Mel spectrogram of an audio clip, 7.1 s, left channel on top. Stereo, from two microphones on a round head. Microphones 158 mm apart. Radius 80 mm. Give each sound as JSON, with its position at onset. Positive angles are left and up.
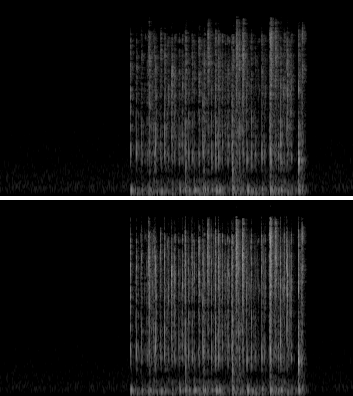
{"t": 2.6, "sound": "typing on a keyboard", "side_deg": -85, "distance_m": 0.5}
